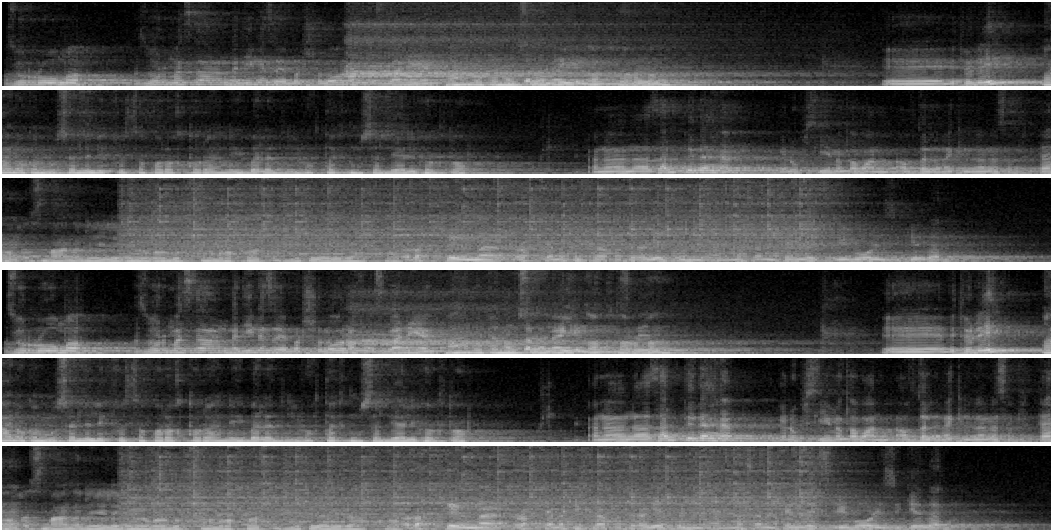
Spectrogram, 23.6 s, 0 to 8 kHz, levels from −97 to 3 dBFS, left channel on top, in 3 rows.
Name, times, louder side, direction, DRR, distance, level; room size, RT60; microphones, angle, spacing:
voice 1, 0.0-0.7 1.0-3.3 3.7-5.0 6.6-7.6 12.3-15.9 16.6-16.8 18.6-22.8, right 1 dB, 45° right, 4 dB, 1.9 m, -29 dB
sound 1, 2.5-5.8, left 3 dB, 50° left, 2.2 m, -38 dB
voice 2, 3.3-5.1 7.8-11.4 15.7-18.8, right 1 dB, 30° right, 4 dB, 0.9 m, -28 dB
sound 2, 16.6-21.8, right 2 dB, 10° right, 2.3 m, -39 dB
25.5 x 22.0 x 8.7 m, 2.3 s
head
